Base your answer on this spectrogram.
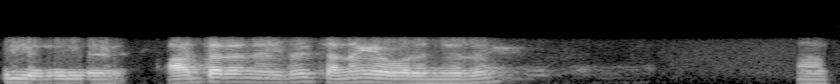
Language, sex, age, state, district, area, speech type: Kannada, male, 18-30, Karnataka, Gulbarga, urban, conversation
